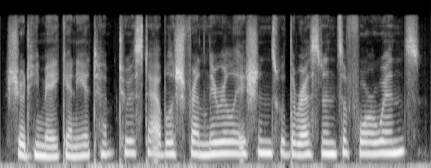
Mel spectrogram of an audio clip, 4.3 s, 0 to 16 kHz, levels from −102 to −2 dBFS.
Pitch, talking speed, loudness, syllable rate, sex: 220 Hz, 210 wpm, -14 LUFS, 5.8 syllables/s, female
